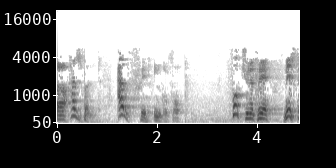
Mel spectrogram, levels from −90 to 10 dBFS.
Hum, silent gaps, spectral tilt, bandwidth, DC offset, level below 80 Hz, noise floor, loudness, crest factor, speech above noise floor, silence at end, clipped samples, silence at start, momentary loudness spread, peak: none; none; -4 dB/octave; 5.8 kHz; under 0.1%; -60 dBFS; -58 dBFS; -25 LUFS; 18 dB; 33 dB; 0 s; under 0.1%; 0 s; 16 LU; -8 dBFS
